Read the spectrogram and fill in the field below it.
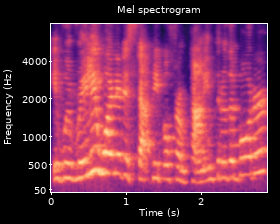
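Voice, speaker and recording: A woman with a Spanish accent speaks in a bright, sharp tone with lively intonation. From Colombia. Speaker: community organizer. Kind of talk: heated debate. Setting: studio.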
